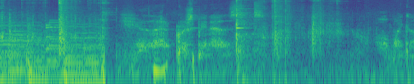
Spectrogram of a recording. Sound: whispers

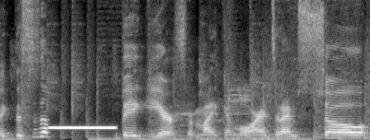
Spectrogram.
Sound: beep

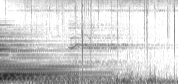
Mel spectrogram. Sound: fire crackling

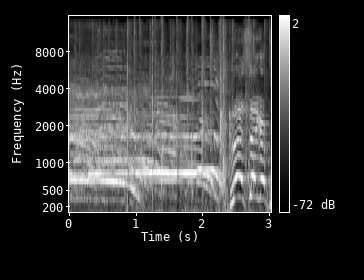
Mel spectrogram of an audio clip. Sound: audience cheering

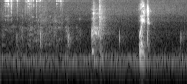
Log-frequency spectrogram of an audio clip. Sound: feet shuffling; crowd laughs

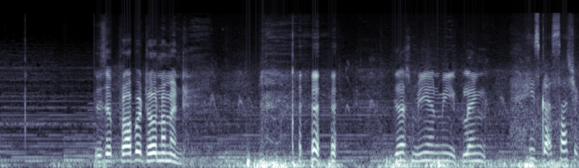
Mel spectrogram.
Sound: laughs

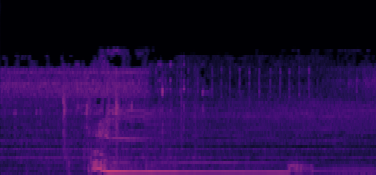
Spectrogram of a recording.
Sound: wolf howl

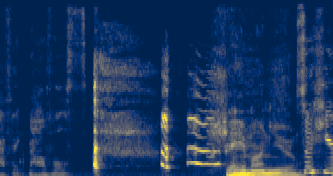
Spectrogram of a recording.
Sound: laughs

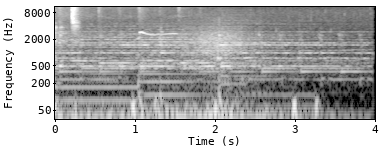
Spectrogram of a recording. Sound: heart beating

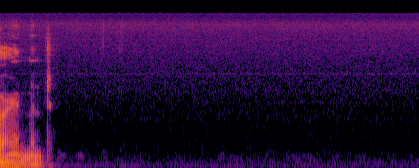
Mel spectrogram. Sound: silence

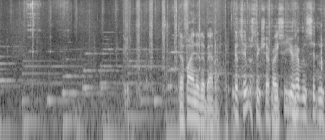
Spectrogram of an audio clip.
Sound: chopping

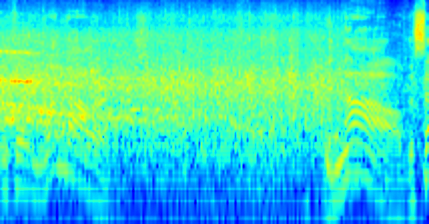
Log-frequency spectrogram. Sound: audience applauding and cheering

